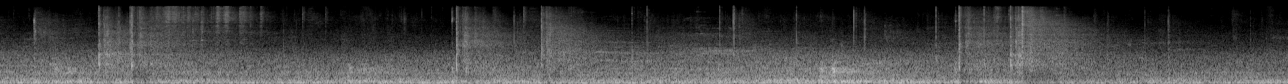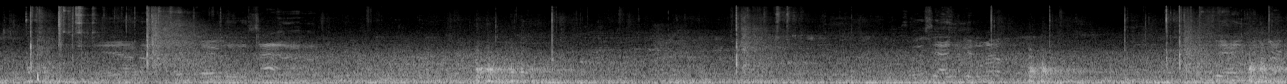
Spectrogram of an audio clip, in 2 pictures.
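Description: A bat cracks against a baseball again and again.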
